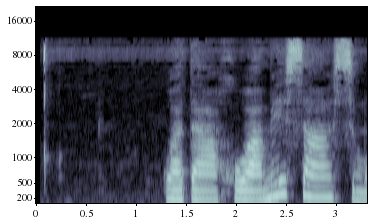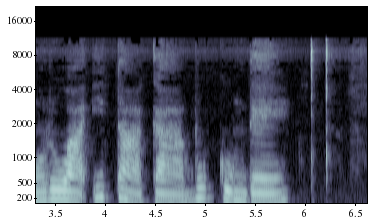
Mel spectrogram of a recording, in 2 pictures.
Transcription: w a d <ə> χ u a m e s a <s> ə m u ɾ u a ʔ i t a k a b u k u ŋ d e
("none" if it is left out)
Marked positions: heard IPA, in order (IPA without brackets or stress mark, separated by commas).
a, s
